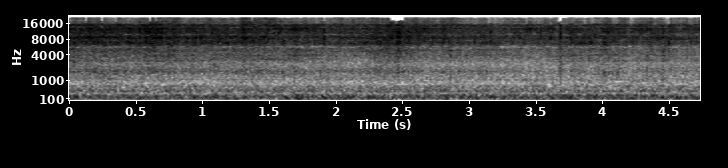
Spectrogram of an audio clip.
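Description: Fillet steak searing in a hot pan with butter and garlic, giving a steady, close, continuous sizzle and hiss with no talking.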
